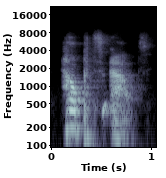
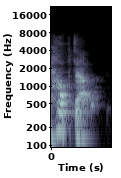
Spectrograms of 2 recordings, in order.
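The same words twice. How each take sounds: First: It is said slowly with a clear T. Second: It is said quickly with a light T. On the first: "it's kind of silly to say that" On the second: "if I say it quickly"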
